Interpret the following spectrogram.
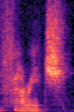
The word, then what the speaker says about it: Farage: Scott, yeah, Farage, the epitome of creep. And yeah, I don't call him Farage. I call him Farage cuz it's spelled like garage.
